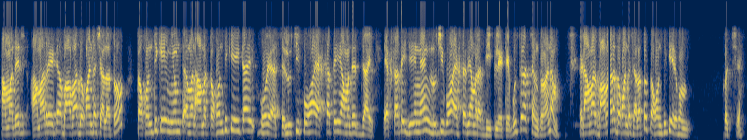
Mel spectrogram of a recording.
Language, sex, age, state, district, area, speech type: Bengali, male, 18-30, West Bengal, Jhargram, rural, conversation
